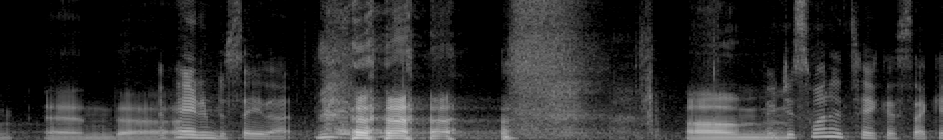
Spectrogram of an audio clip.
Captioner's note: laughs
